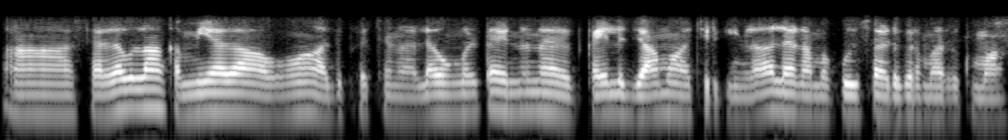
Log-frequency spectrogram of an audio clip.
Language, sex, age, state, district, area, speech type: Tamil, male, 30-45, Tamil Nadu, Tiruvarur, rural, conversation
